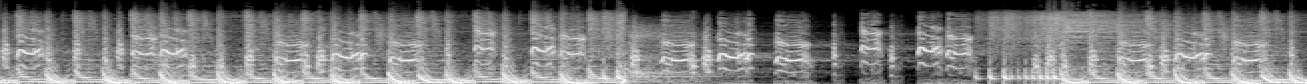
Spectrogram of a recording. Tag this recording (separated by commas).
Music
